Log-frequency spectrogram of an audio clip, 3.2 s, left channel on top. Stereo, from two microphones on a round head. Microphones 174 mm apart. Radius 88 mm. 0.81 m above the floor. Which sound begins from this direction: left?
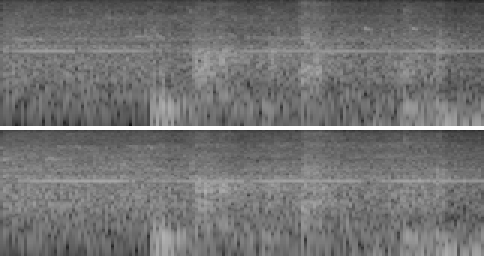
Footsteps, at 1.0 s.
